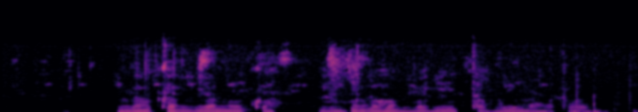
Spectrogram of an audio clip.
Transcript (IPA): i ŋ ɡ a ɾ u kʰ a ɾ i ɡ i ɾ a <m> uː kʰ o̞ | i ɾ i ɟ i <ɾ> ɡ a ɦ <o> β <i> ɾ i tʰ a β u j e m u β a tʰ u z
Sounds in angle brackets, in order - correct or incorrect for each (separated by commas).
incorrect, correct, correct, incorrect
